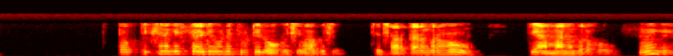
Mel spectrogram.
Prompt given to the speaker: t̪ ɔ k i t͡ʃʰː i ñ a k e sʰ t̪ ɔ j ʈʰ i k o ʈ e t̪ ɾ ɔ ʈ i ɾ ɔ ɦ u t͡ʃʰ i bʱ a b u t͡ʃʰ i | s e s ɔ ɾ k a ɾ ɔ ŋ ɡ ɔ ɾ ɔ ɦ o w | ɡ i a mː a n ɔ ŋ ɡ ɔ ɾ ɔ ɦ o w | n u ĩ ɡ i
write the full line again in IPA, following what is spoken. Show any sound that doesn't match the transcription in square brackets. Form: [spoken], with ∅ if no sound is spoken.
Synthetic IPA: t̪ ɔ k i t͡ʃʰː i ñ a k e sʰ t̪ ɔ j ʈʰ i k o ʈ e t̪ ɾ [u] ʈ i ɾ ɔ ɦ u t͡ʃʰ i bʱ a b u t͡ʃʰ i | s e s ɔ ɾ k a ɾ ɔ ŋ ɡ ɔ ɾ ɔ ɦ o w | [k] i a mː a n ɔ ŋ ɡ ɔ ɾ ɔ ɦ o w | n u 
